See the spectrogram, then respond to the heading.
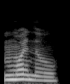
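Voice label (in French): "moineau", French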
